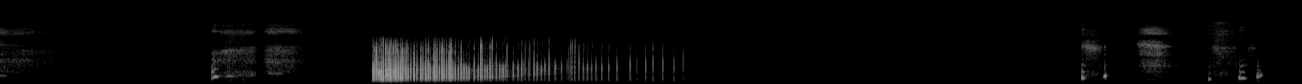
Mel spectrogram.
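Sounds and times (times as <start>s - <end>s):
fart through spandex leggings: 3.7s - 7.0s.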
